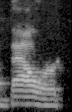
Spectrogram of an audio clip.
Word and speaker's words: Bower: It's it's uh not the German B- A R. It's uh Bower.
